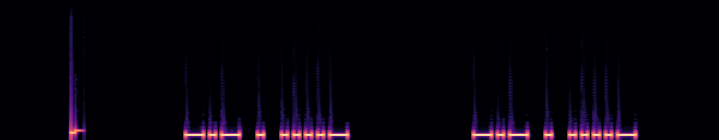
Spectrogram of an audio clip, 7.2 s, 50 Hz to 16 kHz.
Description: Morse code, heard as a keyed tone, about 21 wpm, 700 Hz. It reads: KE4 KE4
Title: USA Call Sign Prefixes - Repeated 2x - 20wpm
